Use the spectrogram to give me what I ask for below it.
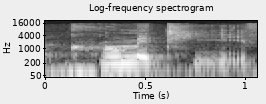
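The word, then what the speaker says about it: Cromarty: were skeptics one of the skeptics was the chromakey family that's how you say it a whole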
